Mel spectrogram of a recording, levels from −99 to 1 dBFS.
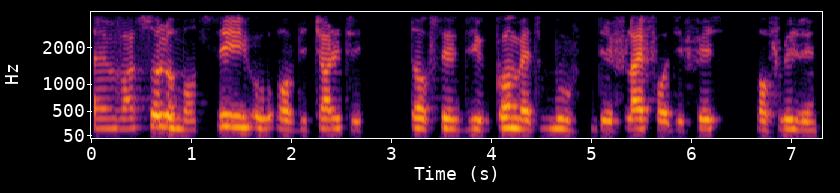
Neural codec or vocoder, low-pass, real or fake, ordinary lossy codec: none; 3.6 kHz; real; none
